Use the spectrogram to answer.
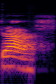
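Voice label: "dash", Nigerian Pidgin, female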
